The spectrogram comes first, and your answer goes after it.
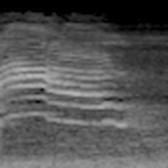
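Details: Domestic cat at play, one long harmonic meow that starts high and strained, then slides steadily downward and fades over under two seconds, with no other sounds.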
